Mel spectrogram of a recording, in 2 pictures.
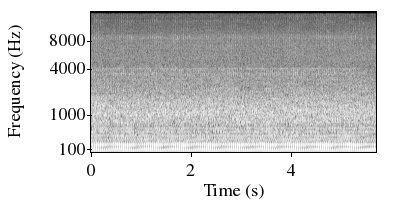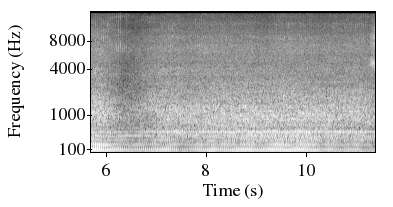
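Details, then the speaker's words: Toro Super Recycler lawn mower after spring tune-up with oil change and spark plug refitted: steady, even buzz with no misses or knocks, a brief dip in speed then smooth again; healthy normal running. "like a brand-new lawnmower to me now we're gonna let this run for about five minutes the length of oil circulate through the engine"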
